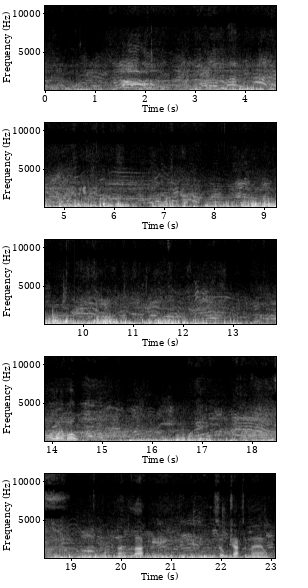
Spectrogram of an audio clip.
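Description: A crowd of spectators murmurs and cheers outdoors.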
